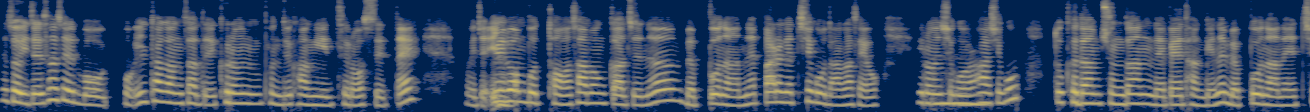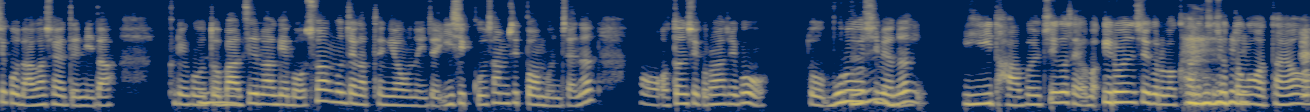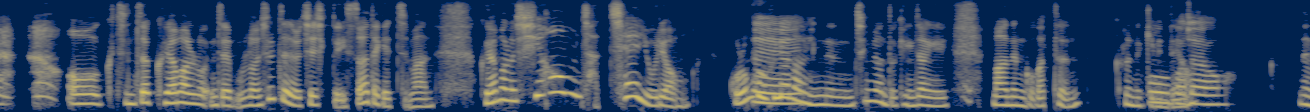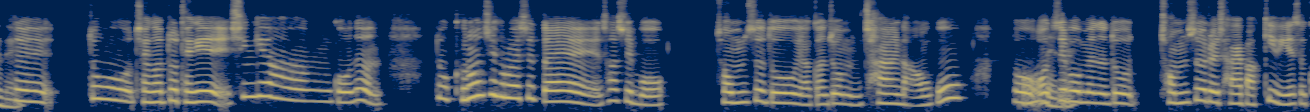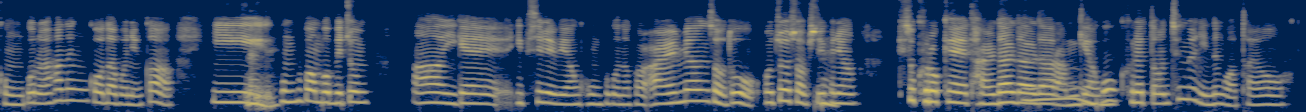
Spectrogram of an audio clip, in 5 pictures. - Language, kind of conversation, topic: Korean, podcast, 자신의 공부 습관을 완전히 바꾸게 된 계기가 있으신가요?
- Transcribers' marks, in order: laugh; other background noise; tapping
